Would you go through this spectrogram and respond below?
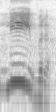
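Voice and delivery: "Livre" said as "LEEVR", falling; pronunciation demo. Shown as a demonstration. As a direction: model French "Livre" with long ee and light final vr. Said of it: "How to pronounce?".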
